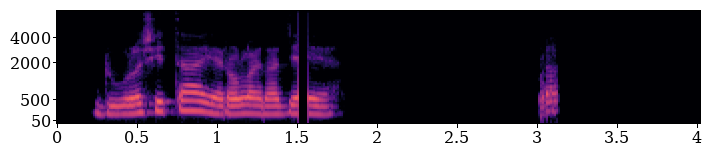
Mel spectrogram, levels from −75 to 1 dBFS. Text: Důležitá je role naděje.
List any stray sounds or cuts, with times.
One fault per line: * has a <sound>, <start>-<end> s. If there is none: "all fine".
* has a dropout, 1.5-1.6 s
* has a laugh, 3.0-3.1 s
